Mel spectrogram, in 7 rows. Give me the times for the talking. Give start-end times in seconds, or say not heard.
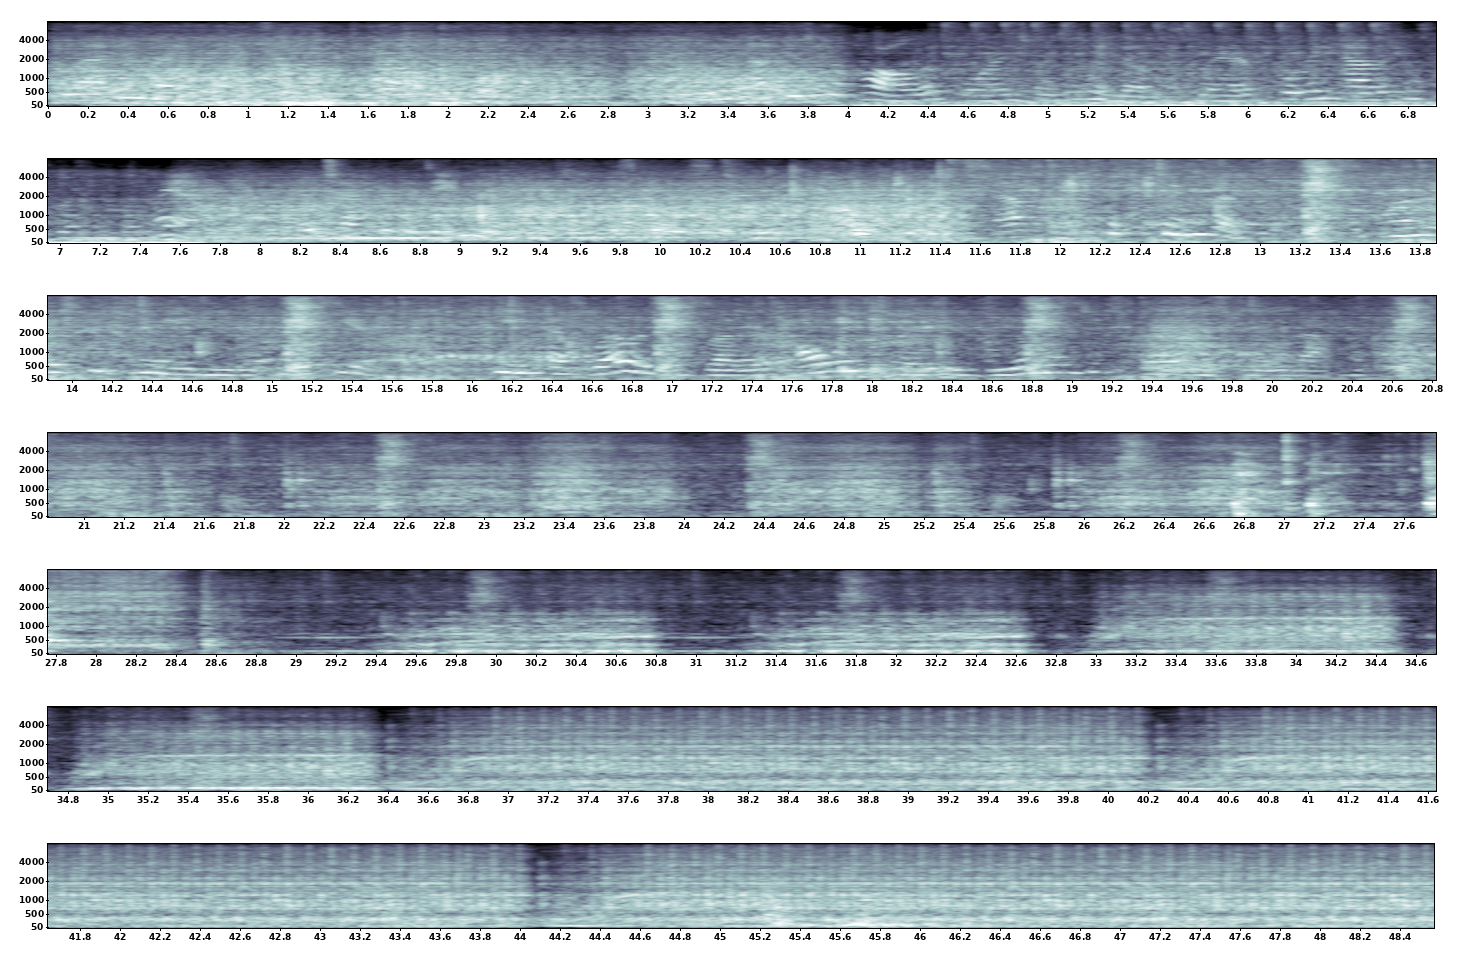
0.0-20.4.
